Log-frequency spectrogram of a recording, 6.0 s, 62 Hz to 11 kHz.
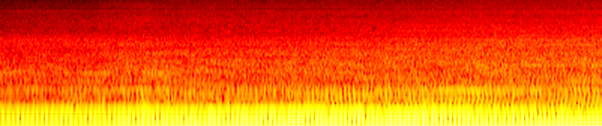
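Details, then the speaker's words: AWD Honda Civic EM2, first start with new turbo, 1000cc injectors and a new fully open 3-inch ovalized exhaust with no baffles: very quiet, deep drone building smoothly on light revs, turbo spinning, slight blow-off; engine sounds healthy. "Dude, this thing is insanely quiet. Motor sounds good. Nice and healthy."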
